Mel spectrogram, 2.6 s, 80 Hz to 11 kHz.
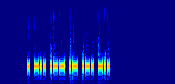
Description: Morse code, heard as a keyed tone, about 49 wpm, 700 Hz. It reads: EDWARD
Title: USA Common Names - 50wpm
